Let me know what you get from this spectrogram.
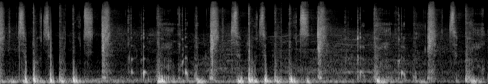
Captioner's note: beatboxes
